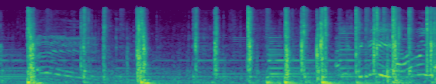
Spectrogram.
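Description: Flamenco music: a singer's wavering, falling cante line over flamenco guitar, punctuated by sharp hand claps (palmas), sparse at first and coming thicker in the second half.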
